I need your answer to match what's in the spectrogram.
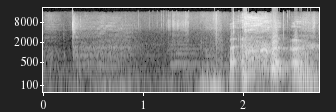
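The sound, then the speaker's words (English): A person coughs, a quiet catch at first and then a harsh burst of several rough, throaty coughs in quick succession near the end. “That's another cough for you guys there.”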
